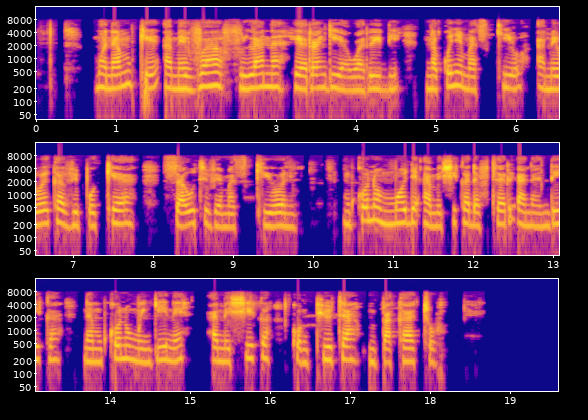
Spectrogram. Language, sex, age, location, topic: Swahili, female, 18-24, Nairobi, education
